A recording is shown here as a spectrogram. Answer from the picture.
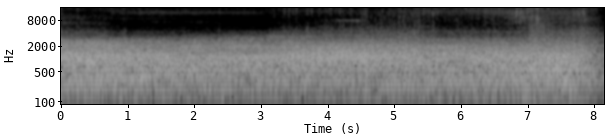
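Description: Steady, even rushing noise of outdoor city ambience by the river, with no distinct events, fading out right at the end.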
